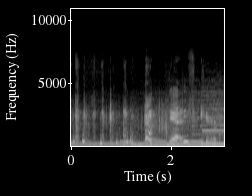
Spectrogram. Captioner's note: chuckling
